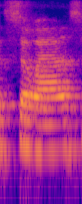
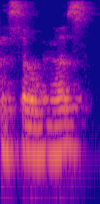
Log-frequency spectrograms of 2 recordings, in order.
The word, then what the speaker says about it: psoas: Working to open up the hip flexor on the left side, or the psoas, or as I like to say, because of the way it's spelled, the psoas. It has kind of a funny sound.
